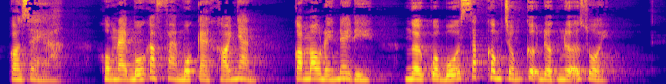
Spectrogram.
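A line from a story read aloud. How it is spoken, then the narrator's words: Raised urgent voice. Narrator (Vietnamese): Ông ta cao giọng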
